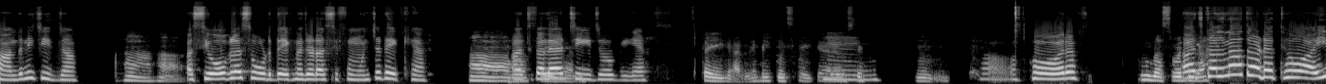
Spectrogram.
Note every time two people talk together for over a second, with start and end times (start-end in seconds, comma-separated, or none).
none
